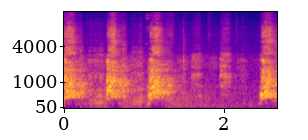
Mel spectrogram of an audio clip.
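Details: Milky, a Labrador Retriever, 'shouting' in a run of loud, sharp barks, with bursts about half a second apart and a pause before a final bark near the end, softer yips between them.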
